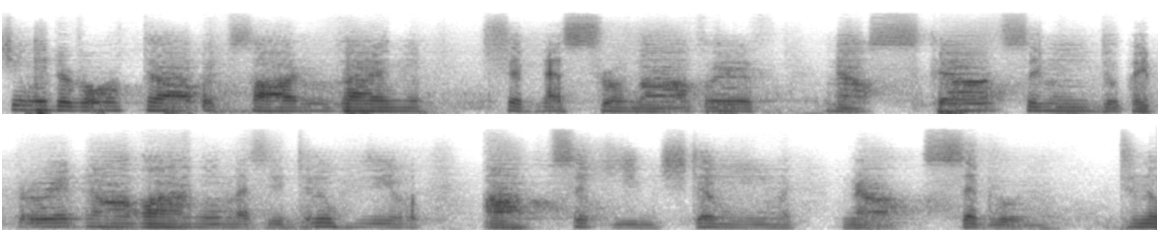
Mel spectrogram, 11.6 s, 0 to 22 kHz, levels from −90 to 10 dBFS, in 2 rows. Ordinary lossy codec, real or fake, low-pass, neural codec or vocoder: MP3, 96 kbps; fake; 14.4 kHz; codec, 44.1 kHz, 0.9 kbps, DAC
